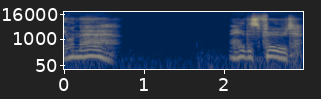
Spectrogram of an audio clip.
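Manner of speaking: meek, timid calling out. Voicing a starving wanderer searching for food: calling out meekly. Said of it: "call out meekly".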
